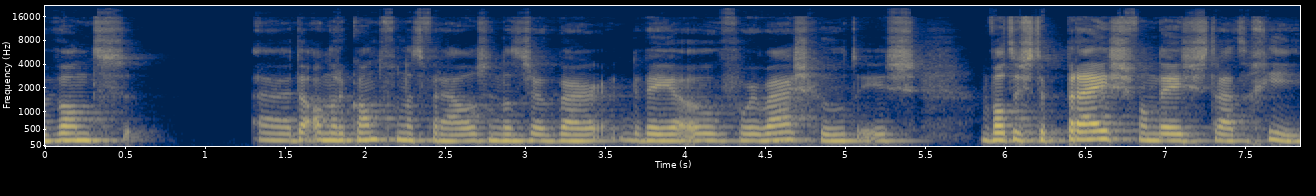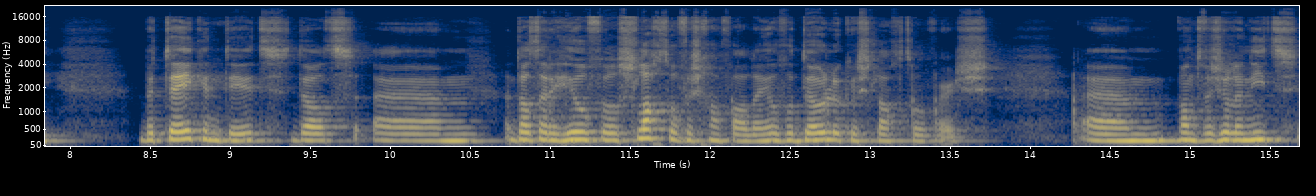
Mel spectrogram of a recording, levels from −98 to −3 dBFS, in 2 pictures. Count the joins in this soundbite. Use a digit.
0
